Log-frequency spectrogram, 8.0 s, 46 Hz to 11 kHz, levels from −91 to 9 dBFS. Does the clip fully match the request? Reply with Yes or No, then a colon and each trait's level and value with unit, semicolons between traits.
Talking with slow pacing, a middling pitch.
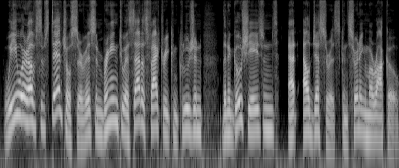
Yes: slow, 130 wpm; medium, 160 Hz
